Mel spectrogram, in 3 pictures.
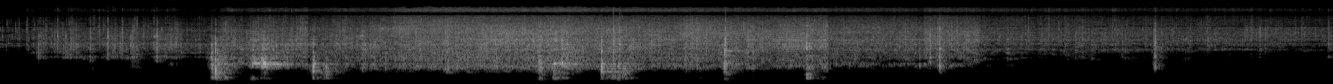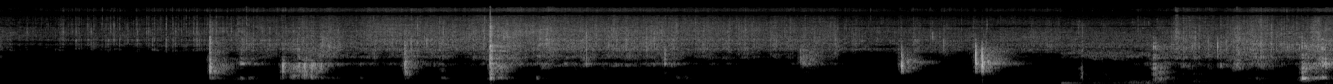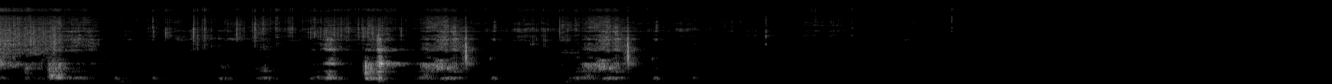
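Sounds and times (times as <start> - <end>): vegetables sizzling in oil: 0.0 - 35.8
wooden spatula scraping a pan: 1.6 - 9.8, 15.4 - 21.7, 22.3 - 36.3.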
